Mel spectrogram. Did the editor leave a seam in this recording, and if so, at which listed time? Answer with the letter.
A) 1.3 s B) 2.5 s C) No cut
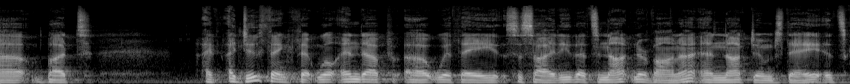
C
